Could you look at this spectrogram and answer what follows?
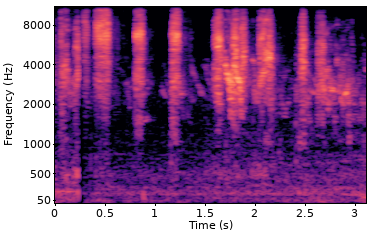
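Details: A colony of pet budgerigars, a family group with a breeding pair, chirping in short, sharp, high bursts about every third of a second to half a second, separated by brief quiet gaps.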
